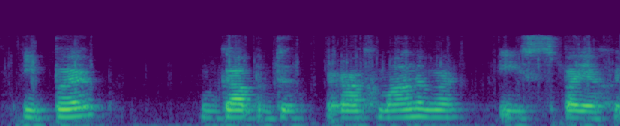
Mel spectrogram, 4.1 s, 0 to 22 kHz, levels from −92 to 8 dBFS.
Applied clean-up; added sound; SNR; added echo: neural separator model SepFormer DNS4.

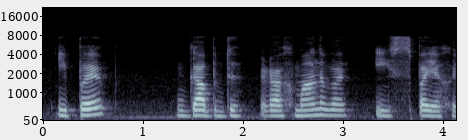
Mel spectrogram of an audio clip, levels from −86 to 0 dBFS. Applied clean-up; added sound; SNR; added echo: none; none; none; none.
